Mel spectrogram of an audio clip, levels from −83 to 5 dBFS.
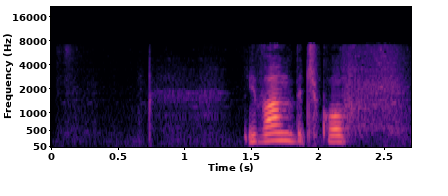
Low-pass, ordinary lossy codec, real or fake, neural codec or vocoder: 7.2 kHz; none; fake; codec, 16 kHz, 1.1 kbps, Voila-Tokenizer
